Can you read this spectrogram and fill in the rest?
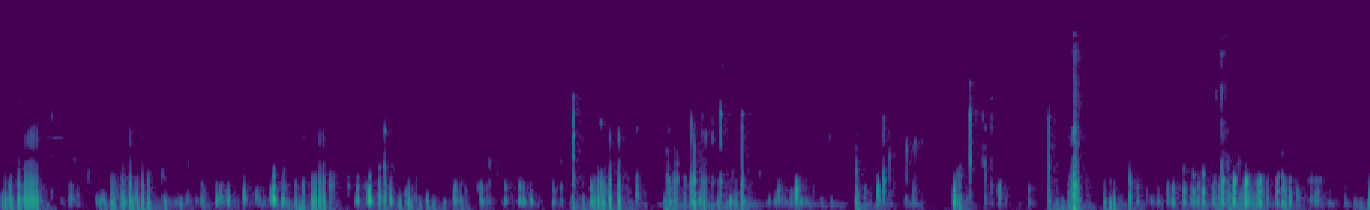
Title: Stomach growling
